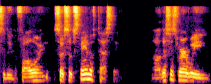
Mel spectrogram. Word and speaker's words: substantive: So substantive testing, and yes, the word is substantive. Whenever I started to work, I basically thought that everybody I was working with was an idiot and didn't know how to say the word substantive, but it's actually substantive. It's an accounting word that's not used anywhere else except for in accounting.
